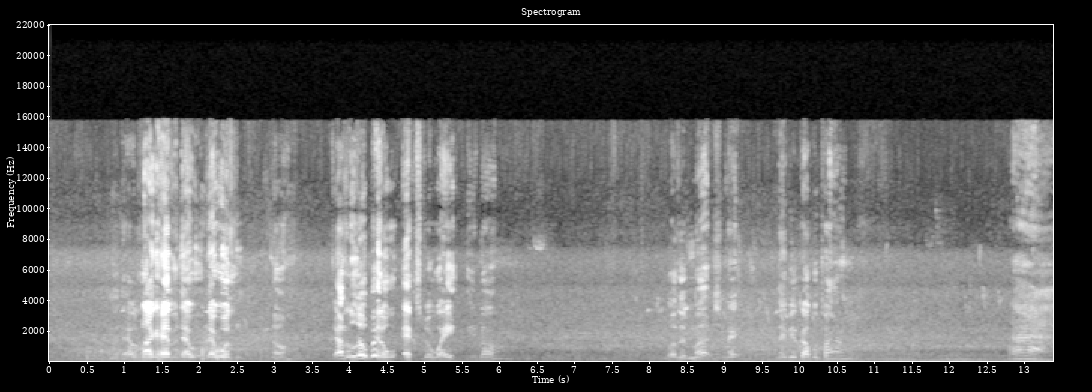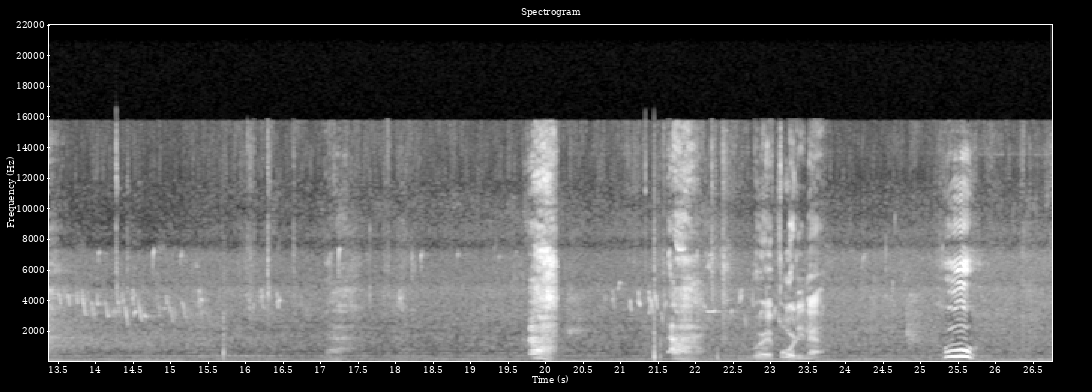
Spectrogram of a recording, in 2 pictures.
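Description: A young man talks with animation, close by.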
